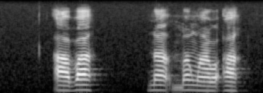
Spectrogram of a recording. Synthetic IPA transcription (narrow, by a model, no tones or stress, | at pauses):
aβa | namaŋwaɣɔʔa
